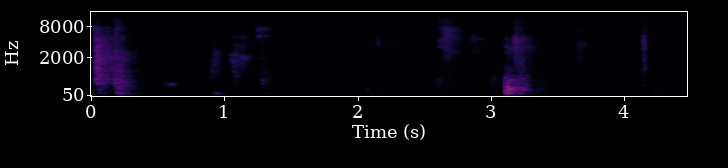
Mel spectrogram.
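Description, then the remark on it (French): A door is handled and shut, with a few scraping, rattling bursts and a firmer thud partway through, then quiet clicks as it settles. No voices are heard. “Je vous prie de m'excuser, je vais fermer la porte puisqu'il y a un petit peu de bruit.”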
